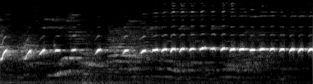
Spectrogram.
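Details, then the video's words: White-rumped shama singing gacor: a rapid, even series of sharp chirps about eight per second, steady in pitch and growing stronger, after a few softer rising notes, with a faint low hum. "MURAI BATU TROTOL GACOR! WHITE RUMP SHAMA BIRD CHRIPING"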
